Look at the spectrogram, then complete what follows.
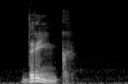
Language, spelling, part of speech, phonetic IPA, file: Polish, drink, noun, [drʲĩŋk], Pl-drink.ogg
